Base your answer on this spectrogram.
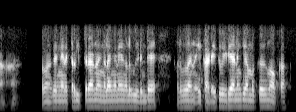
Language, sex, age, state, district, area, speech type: Malayalam, male, 18-30, Kerala, Malappuram, rural, conversation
